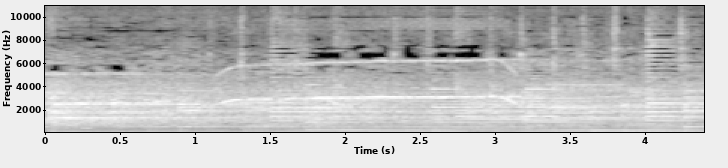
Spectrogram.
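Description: Live band playing the slow opening of a country song, with a deep bass note at the very start followed by sustained chords, heard from within a concert crowd.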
